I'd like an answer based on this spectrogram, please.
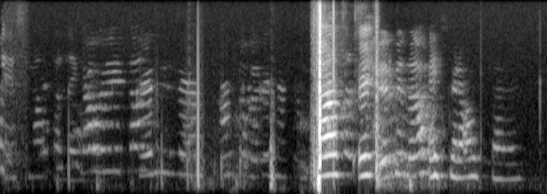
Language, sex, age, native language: Icelandic, female, 11, Icelandic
